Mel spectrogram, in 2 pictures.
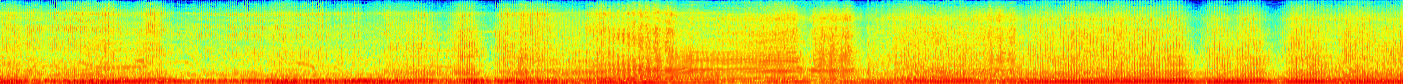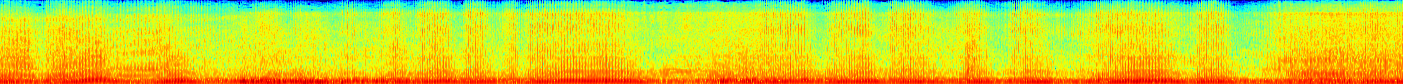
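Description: Demolition derby car's engine revving up and down again and again under hard throttle, with sharp knocks and clatter from hits and loose, battered body panels scattered through, most of them in the second half.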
